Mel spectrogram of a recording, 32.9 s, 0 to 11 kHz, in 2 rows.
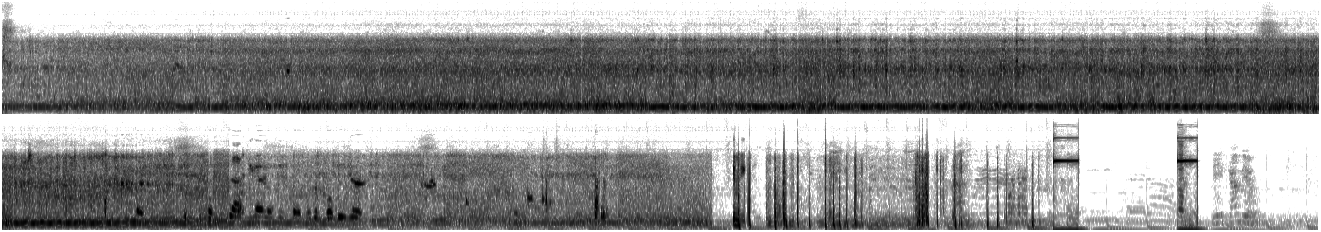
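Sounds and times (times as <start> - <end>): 
rally car engine idling: 0.0 - 29.6
indistinct voices: 0.0 - 30.0, 31.2 - 32.3.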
